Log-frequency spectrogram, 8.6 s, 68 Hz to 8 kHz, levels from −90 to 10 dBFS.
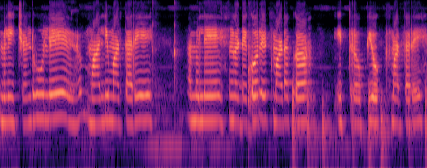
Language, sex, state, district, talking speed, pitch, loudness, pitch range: Kannada, female, Karnataka, Belgaum, 85 wpm, 255 Hz, -14 LUFS, 245-265 Hz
